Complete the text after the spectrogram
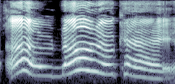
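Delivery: loud, drawn-out high wail in imitation; protesting child. Hurt child correcting her parent, wailed protest. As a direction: wail it back, stretched and indignant.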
